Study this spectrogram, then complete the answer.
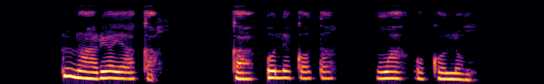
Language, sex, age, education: Igbo, female, 30-45, tertiary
